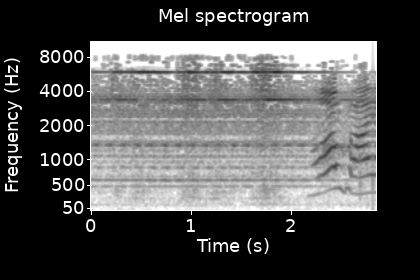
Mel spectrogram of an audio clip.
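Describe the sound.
A doorbell at a family's house rings at 5 p.m. in a long, steady, buzzing tone that holds for a few seconds, loud, before a voice begins calling out near the end.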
